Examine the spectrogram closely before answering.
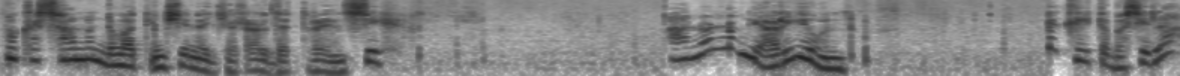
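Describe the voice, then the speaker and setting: A woman's voice: lowish voice, very animated, a little slow, pauses often, slight background noise. A Filipino woman acting a timid, deferential older housemaid in a radio drama. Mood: musing.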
